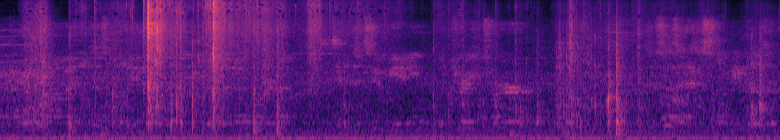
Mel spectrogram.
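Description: Cardboard and plastic wrapping rustle and crinkle as a box is handled and opened.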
